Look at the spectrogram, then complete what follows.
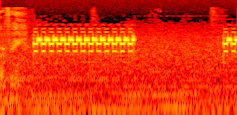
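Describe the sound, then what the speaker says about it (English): A telephone bell rings in repeated electronic bursts, with one long ring followed by the start of another, under a low background rumble and faint talk. "I can't get the phone to stop ringing."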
